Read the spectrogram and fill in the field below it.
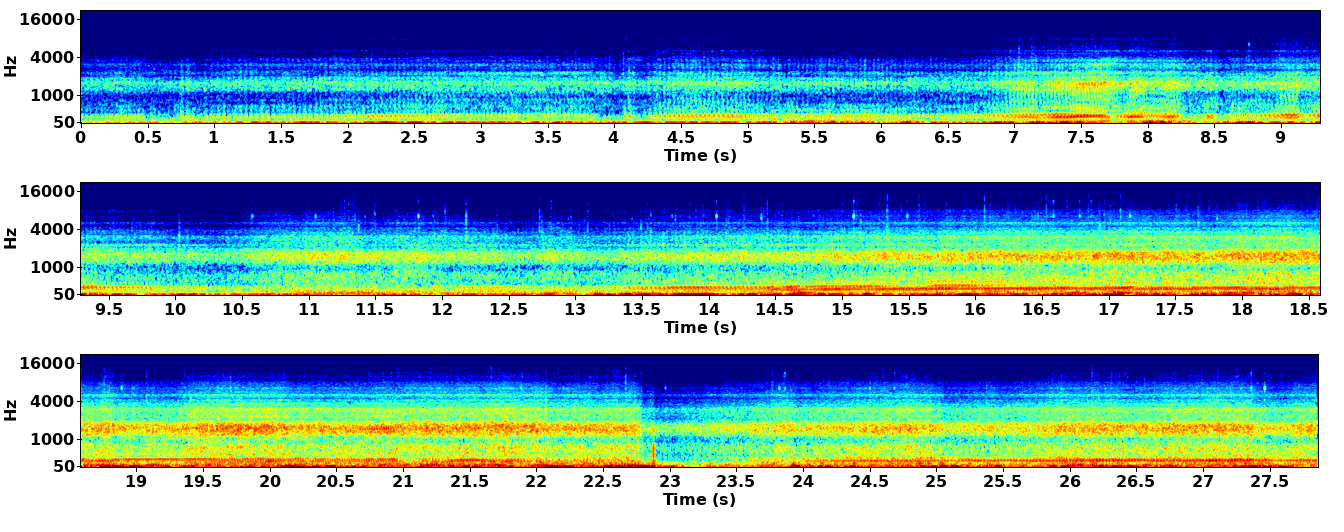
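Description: A motorbike engine revs and roars up close, rising and falling in pitch.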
